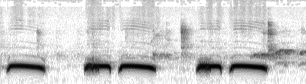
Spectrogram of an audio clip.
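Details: Spotted dove decoy call in the country-voice style, meant to stir other doves into calling: a single hollow coo, a pause, then two paired phrases of a short coo followed by a longer falling coo, with faint chirps after.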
